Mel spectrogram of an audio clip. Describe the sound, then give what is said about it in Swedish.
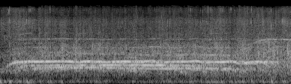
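A crowd applauds steadily for about three seconds, dense and loud from start to finish, with a thin sustained whistle-like tone running through the clapping. “Låt oss alla applådera igång”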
